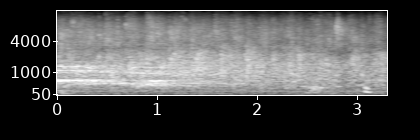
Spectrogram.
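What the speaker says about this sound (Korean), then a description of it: "자, 박수 주세요." Church congregation applauding as children come forward, a continuous, moderately loud patter of clapping from a crowd throughout the short span, with a faint tone in the background.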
